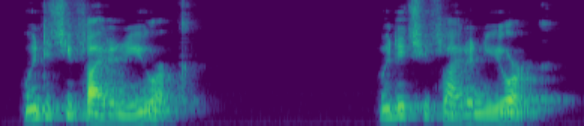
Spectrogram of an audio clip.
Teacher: when it's an information question so the intonation goes down at the end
